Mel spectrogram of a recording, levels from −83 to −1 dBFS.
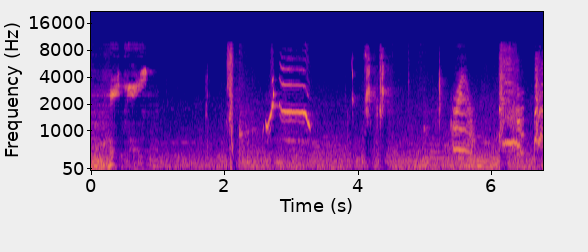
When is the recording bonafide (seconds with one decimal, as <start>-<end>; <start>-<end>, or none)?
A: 1.0-6.8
